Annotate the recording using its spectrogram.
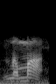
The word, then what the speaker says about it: Lamont: L-A-M-O-N-T. – M-O-N-T-Y? Monty? – No, Lamont. Lamont. – Oh, Lamont. Lamont, gotcha. L-A-M-O-N-T.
